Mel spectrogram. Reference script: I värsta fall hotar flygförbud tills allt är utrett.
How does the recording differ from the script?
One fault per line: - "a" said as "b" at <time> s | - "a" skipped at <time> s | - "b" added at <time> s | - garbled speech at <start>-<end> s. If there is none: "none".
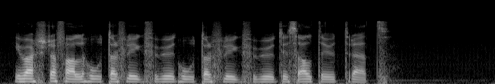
- "hotar flygförbud" added at 1.7 s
